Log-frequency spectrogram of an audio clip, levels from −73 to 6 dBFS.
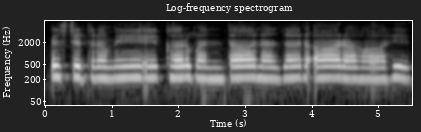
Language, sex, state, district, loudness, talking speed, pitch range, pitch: Hindi, female, Madhya Pradesh, Bhopal, -15 LUFS, 110 wpm, 220-230 Hz, 225 Hz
